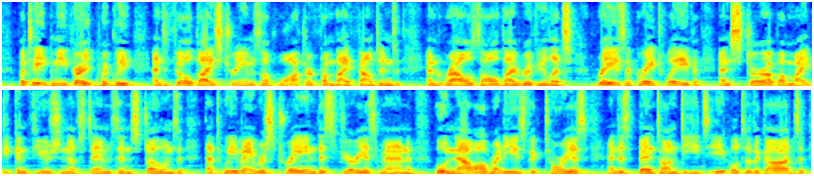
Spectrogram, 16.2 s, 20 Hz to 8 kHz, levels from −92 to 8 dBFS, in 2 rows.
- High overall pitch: No, medium, 140 Hz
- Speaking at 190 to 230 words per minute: Yes, average, 200 wpm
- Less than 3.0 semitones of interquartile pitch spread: Yes, narrow, 2.6 semitones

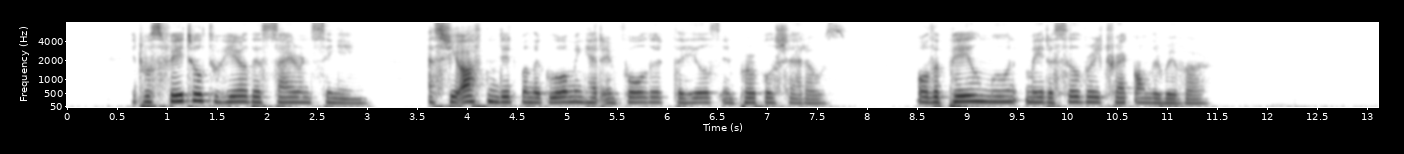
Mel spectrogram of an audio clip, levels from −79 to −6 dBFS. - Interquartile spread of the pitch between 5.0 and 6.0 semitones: No, average, 2.7 semitones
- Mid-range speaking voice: Yes, medium, 180 Hz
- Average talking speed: Yes, average, 155 wpm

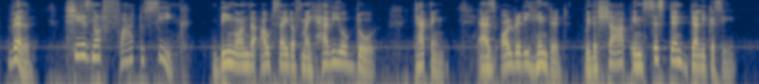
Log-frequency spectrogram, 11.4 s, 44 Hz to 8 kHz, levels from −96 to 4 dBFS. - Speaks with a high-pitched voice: No, medium, 140 Hz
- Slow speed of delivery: Yes, slow, 130 wpm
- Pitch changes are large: Yes, wide, 5.8 semitones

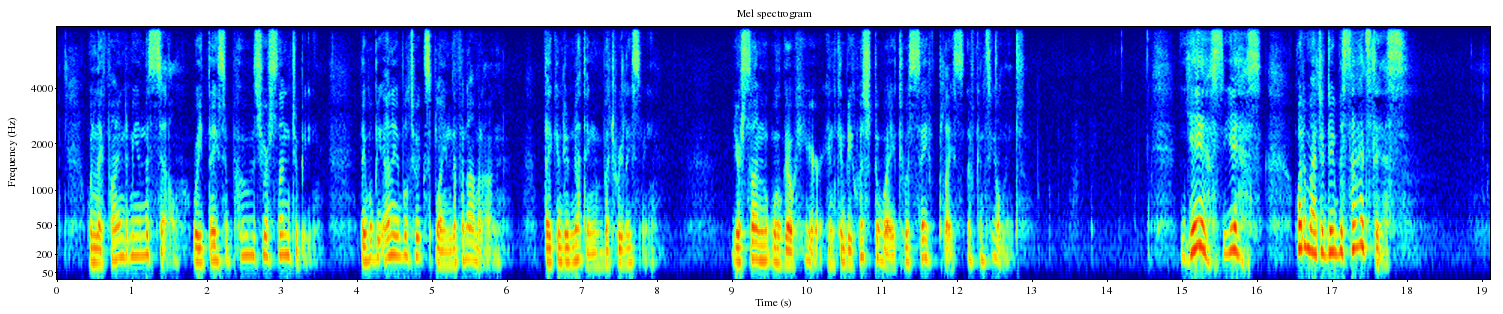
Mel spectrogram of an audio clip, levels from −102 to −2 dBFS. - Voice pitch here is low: No, medium, 160 Hz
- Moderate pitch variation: No, wide, 6.4 semitones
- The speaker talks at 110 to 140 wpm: No, average, 170 wpm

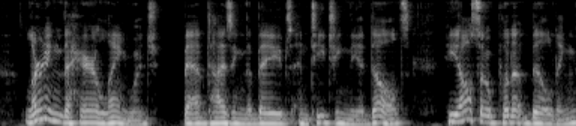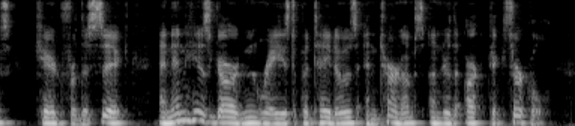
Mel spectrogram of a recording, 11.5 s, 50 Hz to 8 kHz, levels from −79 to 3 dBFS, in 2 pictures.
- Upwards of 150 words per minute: Yes, average, 165 wpm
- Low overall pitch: Yes, low, 130 Hz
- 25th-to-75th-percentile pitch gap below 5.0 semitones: Yes, narrow, 2.4 semitones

